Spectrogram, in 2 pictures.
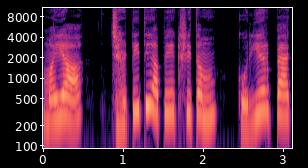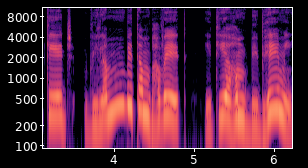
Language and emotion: Sanskrit, fearful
